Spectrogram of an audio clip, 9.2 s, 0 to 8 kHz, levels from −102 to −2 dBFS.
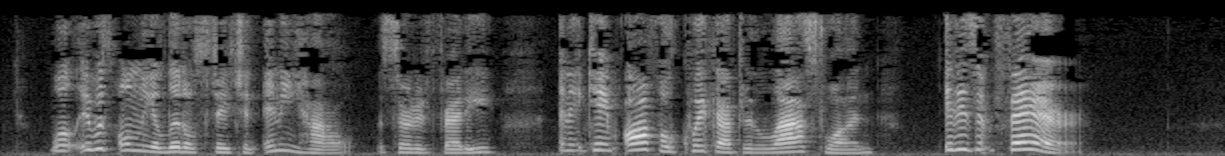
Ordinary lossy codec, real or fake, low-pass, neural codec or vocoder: MP3, 32 kbps; real; 7.2 kHz; none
